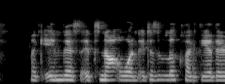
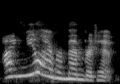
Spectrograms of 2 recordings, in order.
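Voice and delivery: higher-pitched, eager revelation; breaking big news, pitch raised; excited, in character; 10 semitones higher than usual. Acted. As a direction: blurt out a wondrous discovery to an old friend. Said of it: "I'm gonna say".

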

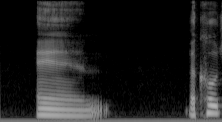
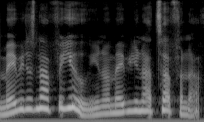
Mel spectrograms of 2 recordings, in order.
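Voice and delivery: ordinary delivery

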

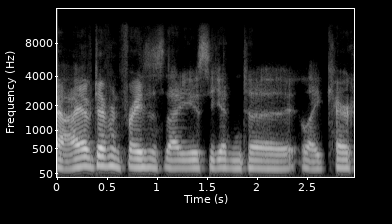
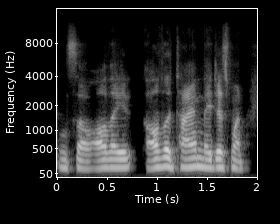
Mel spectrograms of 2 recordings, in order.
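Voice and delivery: ordinary talk, nothing marked

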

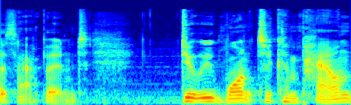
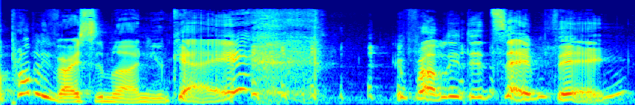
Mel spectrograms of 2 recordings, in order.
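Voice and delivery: laughing through a mock Norwegian accent, higher; bad Norwegian accent; 9 semitones higher than usual. Podcaster repeating the Norwegian police chief's jab, laughing bad accent. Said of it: "I'm gonna do a bad accent".

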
